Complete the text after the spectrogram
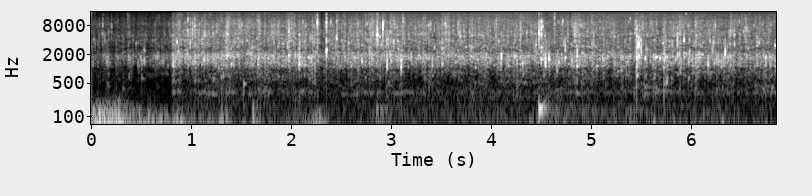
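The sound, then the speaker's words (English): Thick, chunky sewage of fecal matter sloshes and trickles steadily through a toilet drain pipe, a continuous wet gurgling flow with a few louder splashes, with no talking. “That is not water. That is fecal matter.”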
